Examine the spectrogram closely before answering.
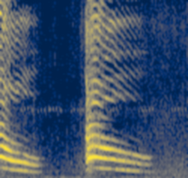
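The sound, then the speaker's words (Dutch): A large white seagull with a wooden leg, Karel, soars overhead at the beach of Egwijk aan zee, screeching fearfully in two loud, drawn-out cries that slide downward in pitch, separated by a short pause, with a third cry just starting at the end. “Kijk, daar zweeft een hele grote witte meeuw.”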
